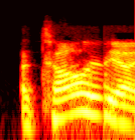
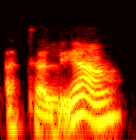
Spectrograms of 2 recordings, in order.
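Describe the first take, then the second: First: Said in the usual way. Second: Atalia said the Hebrew way; Hebrew pronunciation. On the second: Shown as a demonstration. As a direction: say Atalia as a native Hebrew name. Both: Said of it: "in Hebrew we pronounce it as".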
